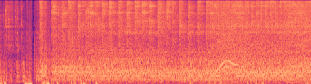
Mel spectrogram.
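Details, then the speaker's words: Snowplow engine with straight pipes, tuned carb, porting and performance cam, cold start in Wyoming winter: loud raw open-pipe sound with choppy, uneven lumpy lope; lopey idle from the performance cam. "Performance cam. It's loping, boy."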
